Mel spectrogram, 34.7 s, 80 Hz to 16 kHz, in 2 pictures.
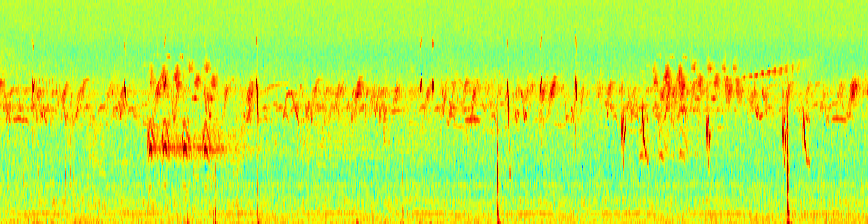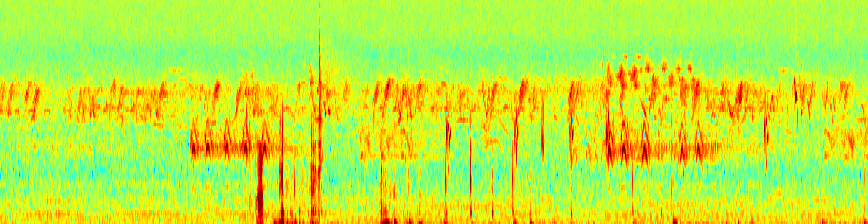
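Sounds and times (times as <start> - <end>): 
steady low hum: 0.0 - 34.7
bird calling with harsh caw-like notes: 2.9 - 5.2, 21.2 - 23.1, 24.6 - 34.7.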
